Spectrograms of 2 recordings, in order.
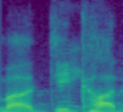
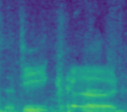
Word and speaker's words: DCOD: DCOD is pronounced D as in D, cod as in the fish. We don't know if the cod part... I'll just start saying decode.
